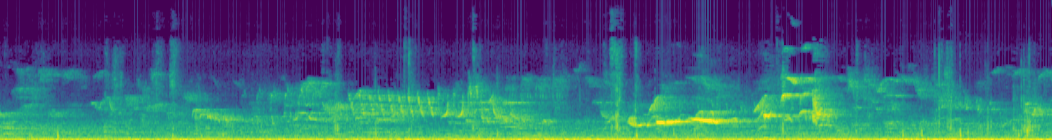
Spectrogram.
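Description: Songbirds chirping and singing in a park, with one louder bird call about six and a half seconds in, over a steady low rumble.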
